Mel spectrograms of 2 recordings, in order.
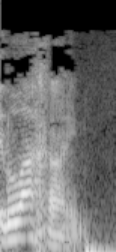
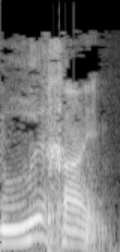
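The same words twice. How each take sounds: First: The L is followed by an a sound. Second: The L is followed by a short e sound. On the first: It could be heard as asking for no life. The speaker calls it wrong. "if you're not careful, you might say L'chaim" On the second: It asks for life. The speaker calls it right. "you should pronounce the under the lamed as a shva"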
